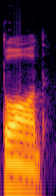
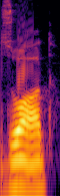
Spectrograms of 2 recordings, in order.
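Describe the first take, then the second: First: The letter name begins with a d sound. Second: The letter name begins with a z sound. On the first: This is the Arabic pronunciation. "but in Arabic it's called dod" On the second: This is the Urdu pronunciation. "in Urdu it's called zwad"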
